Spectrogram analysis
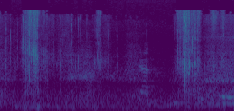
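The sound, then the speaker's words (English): Paper being scrunched up in a classroom: two faint bursts of crinkling and crunching, the first early and the second near the end, with quieter rustling in between. “Got the piece of paper, scrunched it up like this,”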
